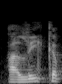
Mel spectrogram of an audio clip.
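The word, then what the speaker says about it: alīka: Nayasat yat paro dharmo yiti ho vacha bur iyam sarvam shodam alamanye ritelika param naram alika param naram alika param naram manye rite alika. You know what alika means? A L long I K means alika means the most heinous liar.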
